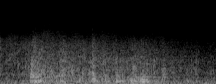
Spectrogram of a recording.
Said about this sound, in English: Could that be the sound of rain outside? It might be Blackjack Justice, Episode 8, Justice and the Deluge. It was the third straight day of rain that did it.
